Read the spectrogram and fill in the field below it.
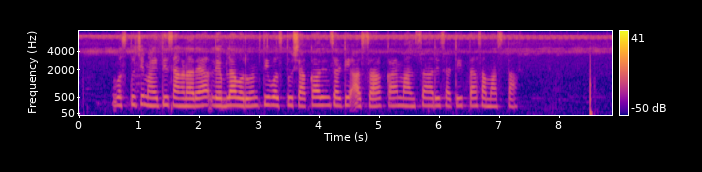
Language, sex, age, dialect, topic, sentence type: Marathi, female, 18-24, Southern Konkan, banking, statement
